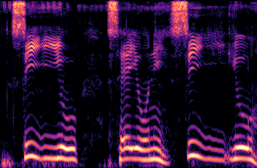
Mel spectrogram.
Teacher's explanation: یا کے اوپر تشدید ہے، سختی ہو، ذرا ٹھہراؤ ہو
